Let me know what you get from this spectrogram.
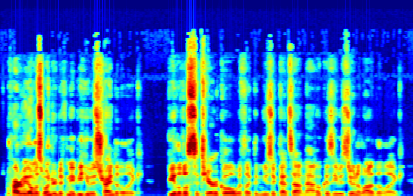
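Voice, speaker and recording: On a very clean recording with a silent background, a man with a very deep, low pitch speaks at a very fast pace and fairly even intonation. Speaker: podcast co-host.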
